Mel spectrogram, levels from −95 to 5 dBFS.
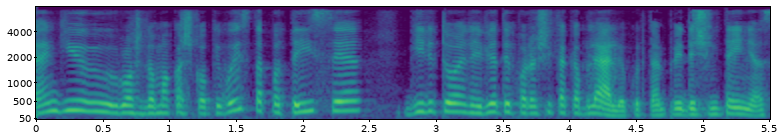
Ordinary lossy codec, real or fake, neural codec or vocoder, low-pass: AAC, 32 kbps; fake; codec, 16 kHz, 0.9 kbps, LongCat-Audio-Codec; 7.2 kHz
